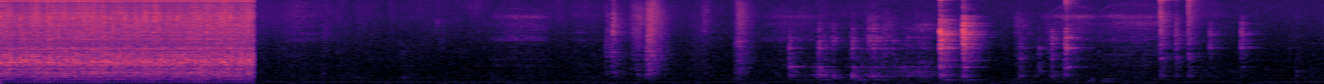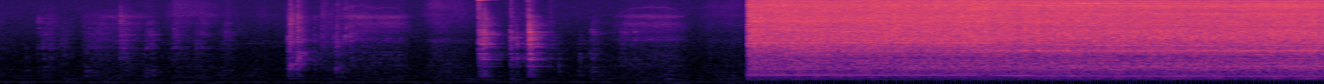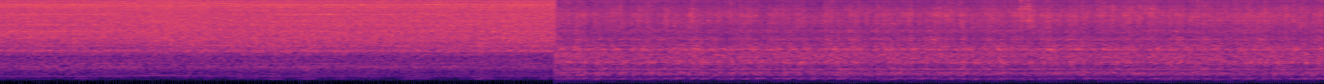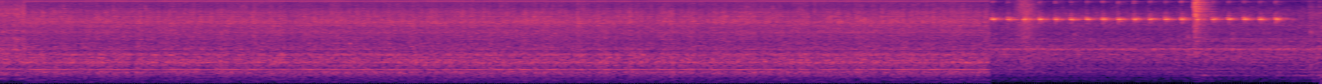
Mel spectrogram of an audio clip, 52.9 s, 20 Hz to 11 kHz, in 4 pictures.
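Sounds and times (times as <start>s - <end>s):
milling machine cutting metal: 0.0s - 2.6s, 20.8s - 52.9s.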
